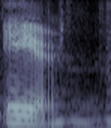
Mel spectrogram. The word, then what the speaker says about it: heir: 对，不仅如此，她还是一千年来首位女王储。She's the House of Savoy's first female heir in a thousand years。 – 嗯，这个比我们中国这个一千年的美女听上去要厉害多了啊。 – 对，那这个 heir 这个单词的意思呢，就是继承人。Female heir 就是指的女继承人。 – 对，我们要特别注意继承人这个单词的发音。虽然它的拼写是 H E I R，但是开头的字母 H 实际上是不发音的，所以呢，不要读成了 hair，它正确的发音是 air。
